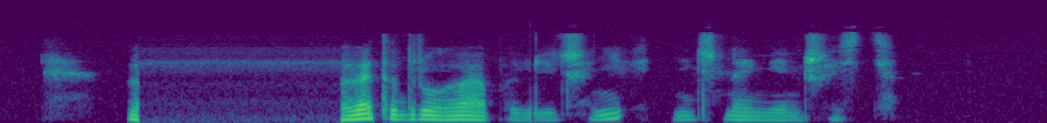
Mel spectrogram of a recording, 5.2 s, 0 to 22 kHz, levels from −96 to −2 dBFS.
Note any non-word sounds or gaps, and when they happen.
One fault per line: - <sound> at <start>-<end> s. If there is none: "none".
none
